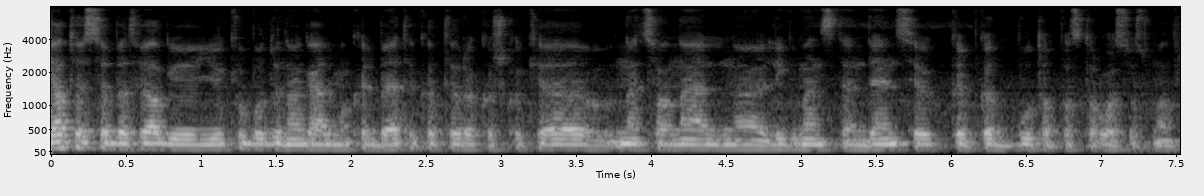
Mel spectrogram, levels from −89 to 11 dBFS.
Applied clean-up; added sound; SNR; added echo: none; none; none; reverberation time 0.3 s.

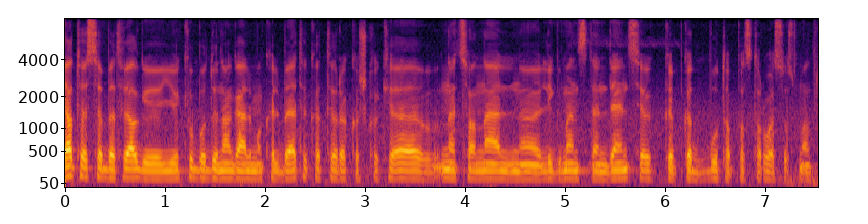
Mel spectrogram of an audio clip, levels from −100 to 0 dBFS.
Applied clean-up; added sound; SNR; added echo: none; none; none; none.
